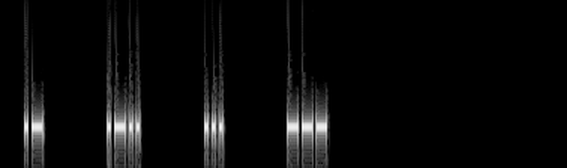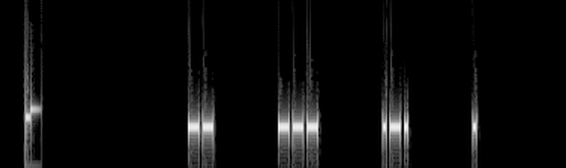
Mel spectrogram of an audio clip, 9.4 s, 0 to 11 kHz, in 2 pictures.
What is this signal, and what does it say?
Morse code, heard as a keyed tone, about 40 wpm, spaced as for 14 wpm, 690 Hz. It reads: ALSO MORE
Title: 6x Character Spacing - Top 200 Words - 40wpm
